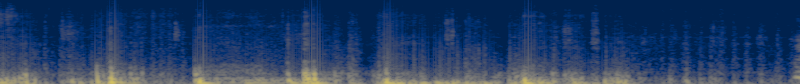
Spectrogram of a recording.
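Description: Irregular soft thumps and knocks on a work table, about six in the first three seconds, as a hand handles things on the table and presses the glued rice paper down.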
